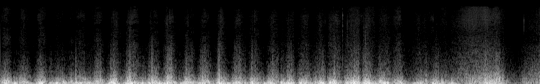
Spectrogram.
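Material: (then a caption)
Synthetic fur. Fingertips and long chrome nails scratch the sides of a fluffy grey synthetic fur windscreen on a Blue Yeti microphone in fast, aggressive strokes. Each stroke makes a deep, muffled rumbling swish, blending into a dense, rapid, low-heavy rustle with almost no bright content. The scratching briefly quiets near the end before starting again.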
